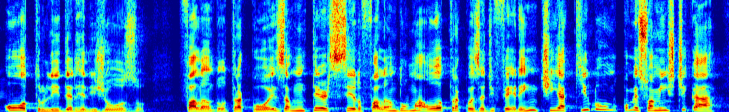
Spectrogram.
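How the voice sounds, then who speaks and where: A man's voice: high-pitched, fairly quick. A Brazilian man around forty, a theology professor talking as a podcast guest, telling his story casually with lots of fillers. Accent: Brazilian Portuguese. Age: 40s. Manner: animated storyteller, many fillers like "cara". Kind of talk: conversational podcast interview. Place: podcast studio. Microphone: studio microphone.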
